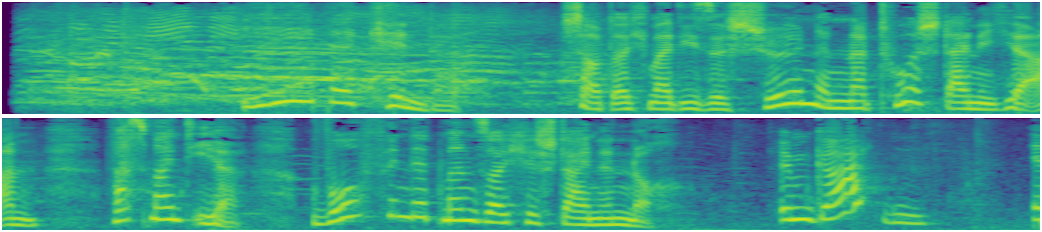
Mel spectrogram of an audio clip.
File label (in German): Spots Szene; AOK Bayern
